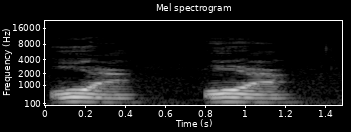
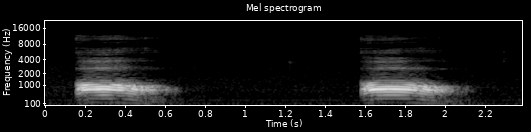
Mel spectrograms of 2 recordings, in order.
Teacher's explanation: this is an aw sound we don't say or or we say all all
